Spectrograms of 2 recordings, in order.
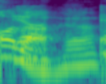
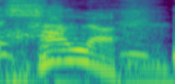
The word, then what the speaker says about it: hola: Olla, ja. Das Haar spricht man nicht. Viele sagen Holla.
